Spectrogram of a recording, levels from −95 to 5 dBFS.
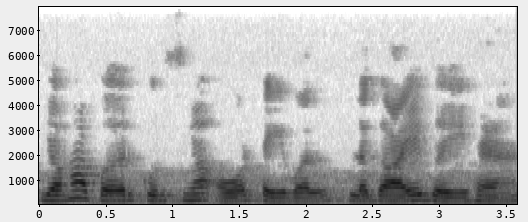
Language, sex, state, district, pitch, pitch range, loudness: Hindi, female, Punjab, Pathankot, 200 Hz, 185-215 Hz, -14 LUFS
